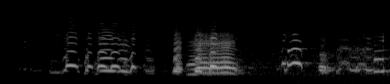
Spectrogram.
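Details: Whooper swans calling: a series of loud, nasal, bugling honks, some overlapping as several birds call together, in short bursts with brief pauses, ending with softer trumpeting notes.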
